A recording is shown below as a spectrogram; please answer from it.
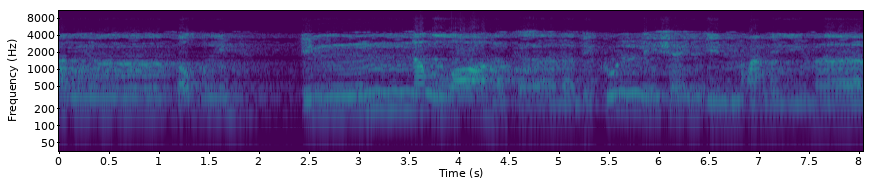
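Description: A solo male voice chants Qur'an recitation in Arabic, in a melodic style with long drawn-out notes and slow melodic turns. There is a short breath break a little over two seconds in.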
